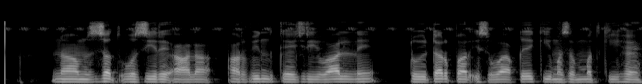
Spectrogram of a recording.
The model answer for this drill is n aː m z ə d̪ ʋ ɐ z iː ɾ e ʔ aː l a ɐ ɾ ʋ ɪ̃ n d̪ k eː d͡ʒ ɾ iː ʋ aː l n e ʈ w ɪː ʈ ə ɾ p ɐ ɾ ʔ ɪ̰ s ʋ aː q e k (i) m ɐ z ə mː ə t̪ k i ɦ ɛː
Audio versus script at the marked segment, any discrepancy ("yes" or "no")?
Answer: no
